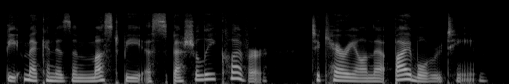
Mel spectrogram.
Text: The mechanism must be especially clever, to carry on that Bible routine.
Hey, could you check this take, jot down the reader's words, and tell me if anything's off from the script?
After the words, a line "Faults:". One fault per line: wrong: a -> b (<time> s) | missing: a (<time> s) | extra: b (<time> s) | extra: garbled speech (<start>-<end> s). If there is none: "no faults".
The mechanism must be especially clever, to carry on that Bible routine.
Faults:
no faults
